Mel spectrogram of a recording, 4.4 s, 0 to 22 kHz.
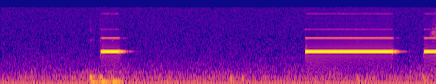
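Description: Continuity buzzer of a UNI-T UT195DS multimeter beeping as its probes touch pins on a circuit board. There is a brief blip about a second in, then a steady beep from about three seconds in. The steady beep signals a near-zero-resistance connection between the probed points.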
